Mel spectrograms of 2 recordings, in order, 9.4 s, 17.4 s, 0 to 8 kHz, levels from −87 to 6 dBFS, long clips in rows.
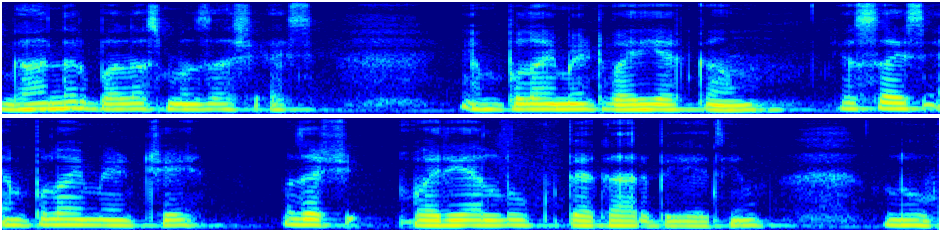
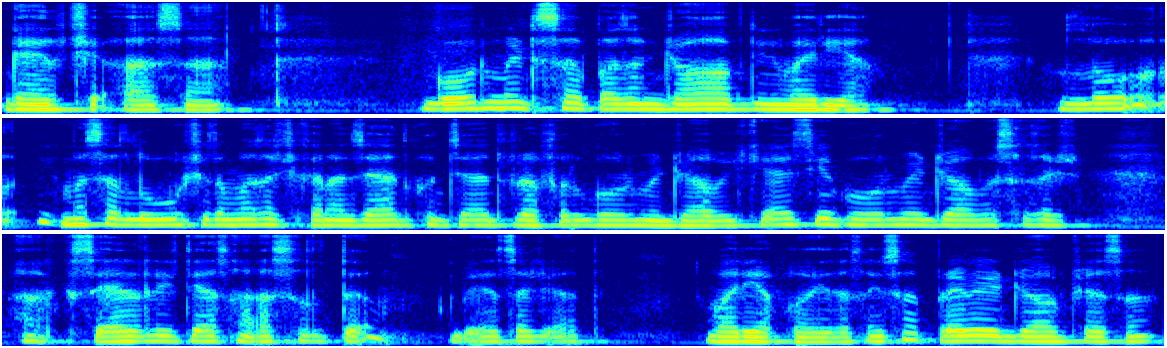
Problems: background sounds at intervals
